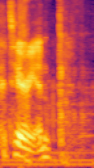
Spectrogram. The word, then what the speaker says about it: Caterium: So are we able to like auto like mining a caterium ore? Caterium. It's pronounced caterium.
